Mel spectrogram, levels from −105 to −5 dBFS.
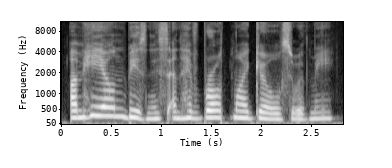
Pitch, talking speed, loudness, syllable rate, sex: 215 Hz, 235 wpm, -17 LUFS, 5.4 syllables/s, female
